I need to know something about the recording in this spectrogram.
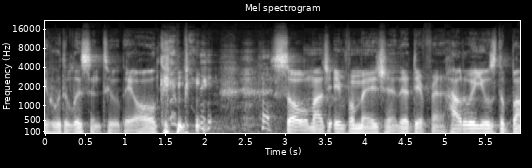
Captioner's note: chuckles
